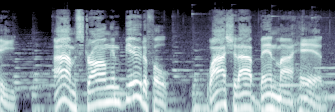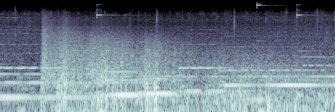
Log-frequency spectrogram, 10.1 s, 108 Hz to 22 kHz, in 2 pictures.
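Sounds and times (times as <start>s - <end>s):
speech: 0.0s - 5.0s
steady dense rain hissing in a thunderstorm: 2.2s - 10.0s
low thunder rumbling: 2.6s - 10.0s.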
